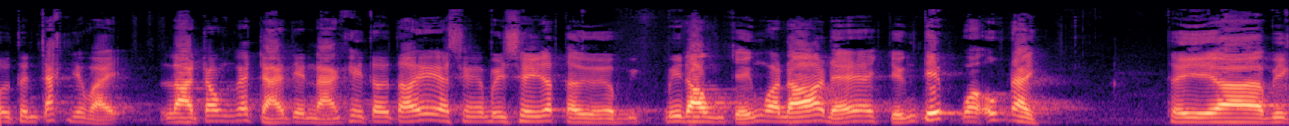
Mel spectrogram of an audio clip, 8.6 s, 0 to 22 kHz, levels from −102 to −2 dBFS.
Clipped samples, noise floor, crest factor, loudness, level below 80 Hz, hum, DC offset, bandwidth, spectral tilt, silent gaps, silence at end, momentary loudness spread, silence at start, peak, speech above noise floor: under 0.1%; -64 dBFS; 16 dB; -21 LUFS; -74 dBFS; none; under 0.1%; 13.5 kHz; -5 dB/octave; none; 0 s; 12 LU; 0 s; -4 dBFS; 44 dB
